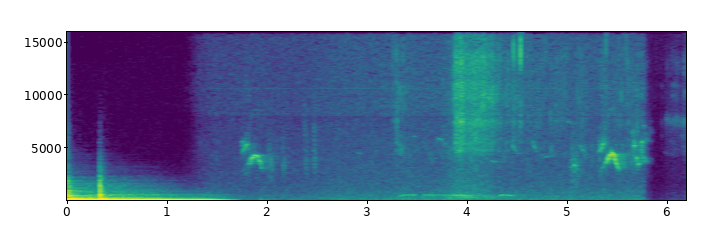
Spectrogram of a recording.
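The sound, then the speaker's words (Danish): A wood pigeon sitting on a rooftop coos low and close at the start, then its calls fade into quieter outdoor ambience. Brief high chirps from smaller birds sound. “Det er en ringdue. Den sidder her på, på taget ved siden af mig og, og har en fest.”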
